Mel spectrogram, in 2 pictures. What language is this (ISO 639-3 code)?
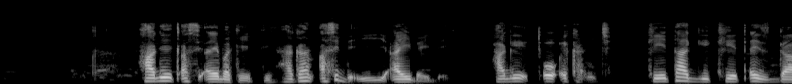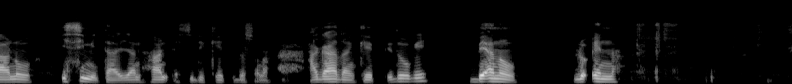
wal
